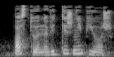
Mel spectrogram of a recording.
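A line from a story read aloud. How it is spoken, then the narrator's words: Thoughtful question. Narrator (Russian): задумчиво спросил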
